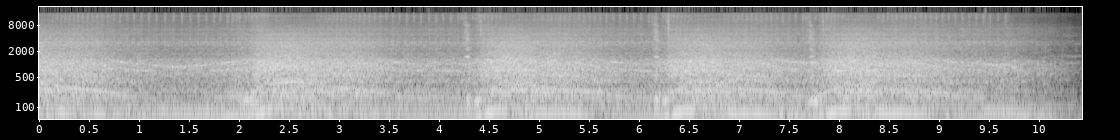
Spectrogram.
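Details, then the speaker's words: 1989 BMW 325i E30 after timing belt, water pump and gasket job and refitting the missing pulse sensor: straight-six idles fairly steadily with low even hum, much better than before rough idle. "so you tell this thing runs a whole heck of a lot better than it did before"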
